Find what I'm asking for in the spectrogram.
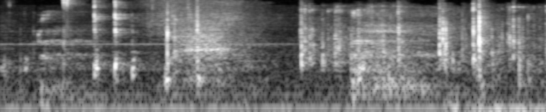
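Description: Quiet, steady typing on a computer keyboard as a word is entered into a search box, with soft clicks spread over a constant low background hum and no talk.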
